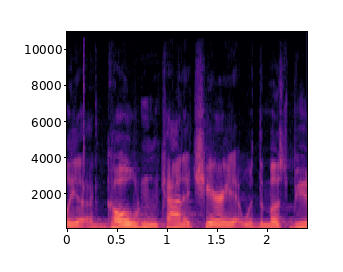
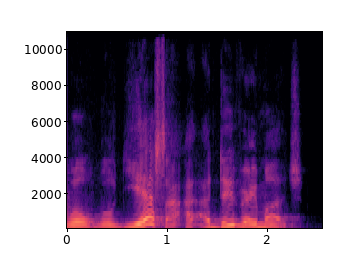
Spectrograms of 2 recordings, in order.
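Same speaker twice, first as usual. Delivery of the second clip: mock stammering, slowed down. Telling a story, the speaker quotes a startled man answering the old granny, stammering. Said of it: "he sort of stammered".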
